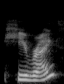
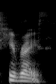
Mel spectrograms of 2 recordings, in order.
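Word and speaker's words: Hiraeth: And apparently it's, now I have to read my pronunciation. So it's Hiraith.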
